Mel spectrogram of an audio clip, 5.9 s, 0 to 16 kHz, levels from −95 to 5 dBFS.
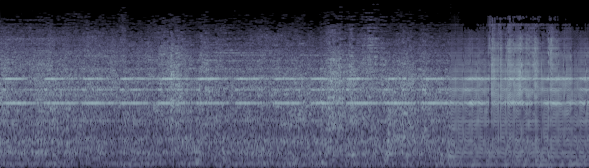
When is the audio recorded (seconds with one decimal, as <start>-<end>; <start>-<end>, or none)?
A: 0.0-4.5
